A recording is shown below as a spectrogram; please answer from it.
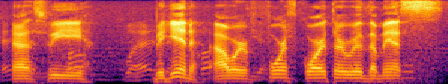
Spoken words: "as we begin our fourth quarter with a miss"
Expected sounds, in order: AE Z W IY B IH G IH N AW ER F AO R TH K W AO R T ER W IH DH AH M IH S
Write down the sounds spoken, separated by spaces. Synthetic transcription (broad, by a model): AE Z W IY B IH G IH N AW ER F AO R TH K W AO R T ER W IH DH AH M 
